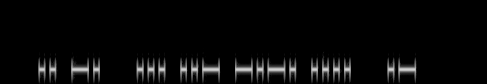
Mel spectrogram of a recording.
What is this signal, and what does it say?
Morse code, heard as a keyed tone, about 22 wpm, 700 Hz. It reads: IN SUCH A
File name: practice / 22wpm / Build A Phrase - 5-Word Phrases - 22wpm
